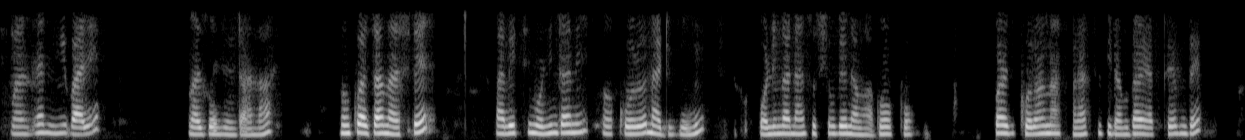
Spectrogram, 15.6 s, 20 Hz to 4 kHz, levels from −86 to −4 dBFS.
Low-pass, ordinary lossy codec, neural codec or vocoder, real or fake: 3.6 kHz; AAC, 24 kbps; codec, 16 kHz, 0.5 kbps, FunCodec, trained on Chinese and English, 25 frames a second; fake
